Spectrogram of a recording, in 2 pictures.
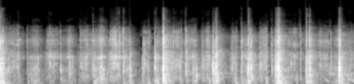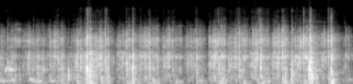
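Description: Tupperware Turbo Chef pull-cord chopper worked over and over: the cord pulled and retracting, its blades spinning with a dense clattering rattle and many sharp clicks as they shred boiled charque.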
